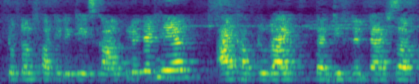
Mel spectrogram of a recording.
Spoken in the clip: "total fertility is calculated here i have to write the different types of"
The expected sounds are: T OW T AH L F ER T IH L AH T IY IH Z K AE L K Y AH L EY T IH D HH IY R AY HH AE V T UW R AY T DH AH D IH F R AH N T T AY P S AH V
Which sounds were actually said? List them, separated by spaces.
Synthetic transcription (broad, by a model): T OW T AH L P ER T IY L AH T IY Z K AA L K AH L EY T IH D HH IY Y AY HH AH B T UW R AY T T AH D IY P R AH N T T AY P S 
